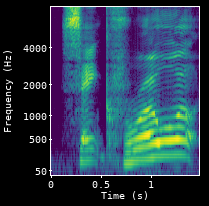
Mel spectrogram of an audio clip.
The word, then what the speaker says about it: Saint Croix: around here are you Saint Crow Crow x x is silent you're not from around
